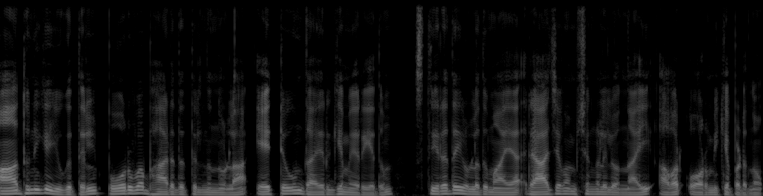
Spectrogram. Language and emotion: Malayalam, neutral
